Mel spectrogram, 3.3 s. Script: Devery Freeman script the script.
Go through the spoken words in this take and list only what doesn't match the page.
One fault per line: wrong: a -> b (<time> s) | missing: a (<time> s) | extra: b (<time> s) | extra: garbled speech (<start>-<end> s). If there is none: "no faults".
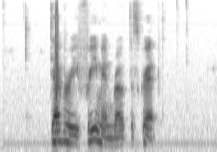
wrong: script -> wrote (1.7 s)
